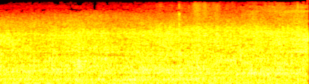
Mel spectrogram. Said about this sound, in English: There's a helicopter above us is patrolling because missiles have been hit.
